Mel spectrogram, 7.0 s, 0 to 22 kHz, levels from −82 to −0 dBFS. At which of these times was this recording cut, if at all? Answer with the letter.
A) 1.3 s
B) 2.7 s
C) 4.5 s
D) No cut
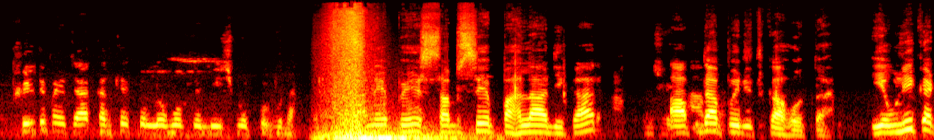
B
